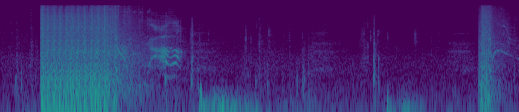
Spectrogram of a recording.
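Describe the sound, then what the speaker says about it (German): Gunfire shots ring out as players fire through a ceiling in the video game DayZ Epoch: a loud sustained burst at first, then scattered sharp single shots and thuds, with another strong shot near the end. "Die haben durch die Decke geschossen."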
